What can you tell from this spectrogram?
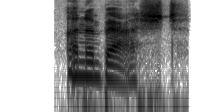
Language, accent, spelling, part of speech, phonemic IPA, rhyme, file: English, US, unabashed, adjective, /ˌʌnəˈbæʃt/, -æʃt, En-us-unabashed.ogg
- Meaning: 1. Not disconcerted or embarrassed 2. Of actions, emotions, facts, etc.: that are not concealed or disguised, or not eliciting shame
